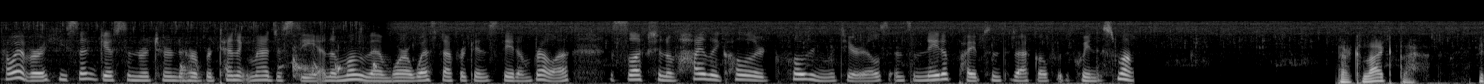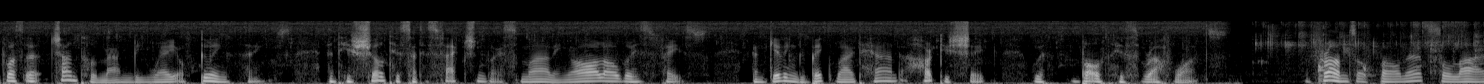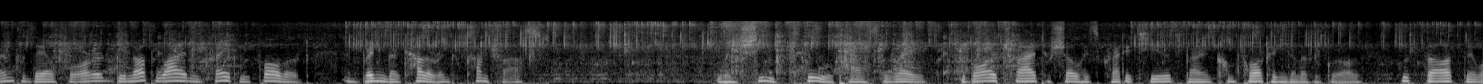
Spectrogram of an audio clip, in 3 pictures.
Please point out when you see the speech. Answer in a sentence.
The speech can be heard from 0.1 to 11.3 s, from 13.3 to 27.2 s, from 27.9 to 35.2 s and from 36.9 to 44.4 s.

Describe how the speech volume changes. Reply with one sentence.
The volume of the speech stays about the same.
